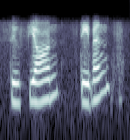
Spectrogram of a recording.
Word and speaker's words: Sufjan Stevens: Yeah, I guess his name is pronounced Sufjan Stevens.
